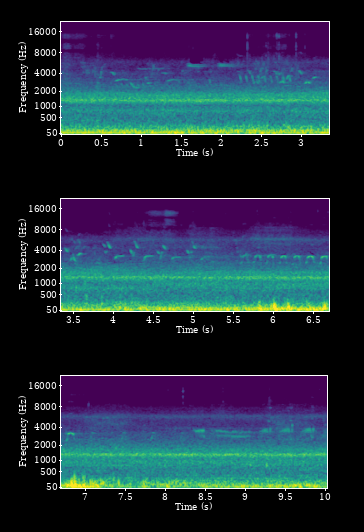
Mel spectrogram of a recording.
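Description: Small birds chirping and singing, with a quick run of repeated notes about six seconds in, over a steady low rumble and a constant hum. A few dull bumps from the rod or phone being handled come around six to seven seconds in.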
